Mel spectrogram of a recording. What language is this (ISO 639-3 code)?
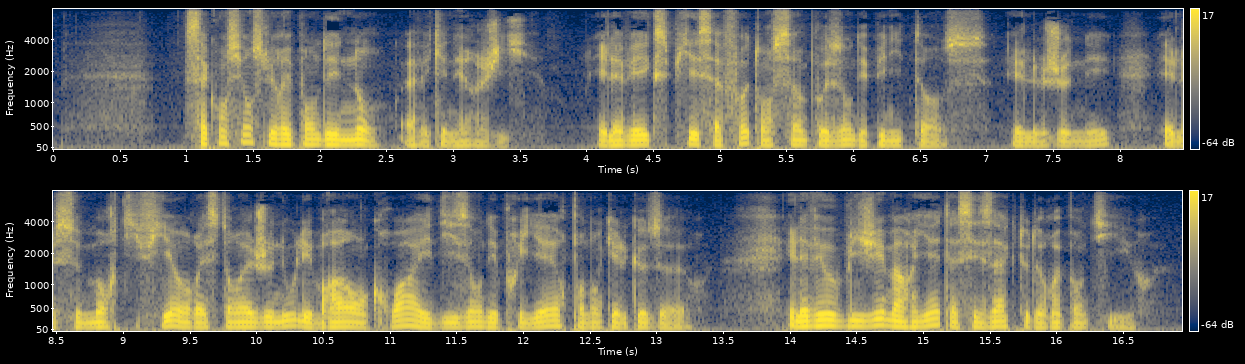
fra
